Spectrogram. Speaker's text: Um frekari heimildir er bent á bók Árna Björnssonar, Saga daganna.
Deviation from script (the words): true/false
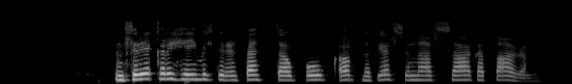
false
